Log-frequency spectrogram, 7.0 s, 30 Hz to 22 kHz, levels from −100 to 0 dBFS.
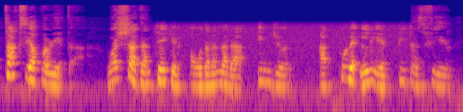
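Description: At 2.23 s the sound dulls over about 104 ms as the treble drops away and a steady hiss, roughly 30 dB below the signal, rises underneath. The loudness holds steady. This persists until 6.26 s, when clarity returns just as quickly. It is digital radio blending to analogue: the receiver lost the digital stream, cross-faded to the station's narrowband AM broadcast, then faded back once digital reception recovered.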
